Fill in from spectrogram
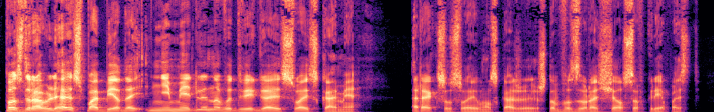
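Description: A man voicing a composed male druid advisor who speaks in a brisk, formal way in an audiobook. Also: low voice, animated. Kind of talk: audiobook character reading.

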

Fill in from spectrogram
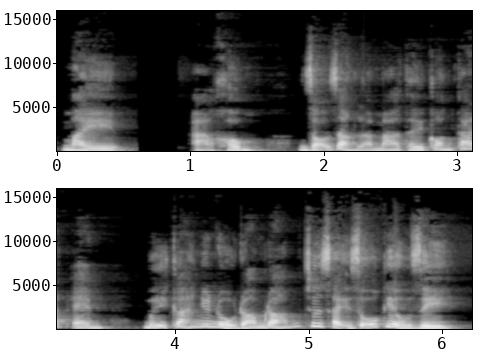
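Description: A woman voicing a domineering middle-aged stepmother who scolds loudly in an audio story. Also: medium pitch, expressive, normal speed, husky. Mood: scolding. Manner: loud, scolding.

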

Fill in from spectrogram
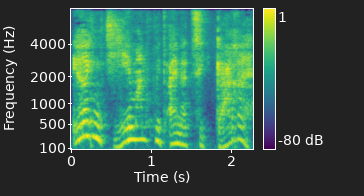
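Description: A nosy village neighbour chatters and teases in a 1960s radio drama. Her pitch swoops up and down in lively turns. She sounds gossipy and prying. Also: a little slow. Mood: chatty teasing.

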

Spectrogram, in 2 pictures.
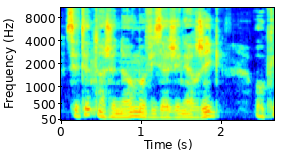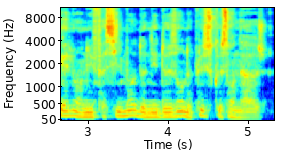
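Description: A man narrates a novel aloud in a measured, steady storytelling manner. His voice is mellow and dark, with a husky edge. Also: mid-range voice. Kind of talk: audiobook reading of a novel.

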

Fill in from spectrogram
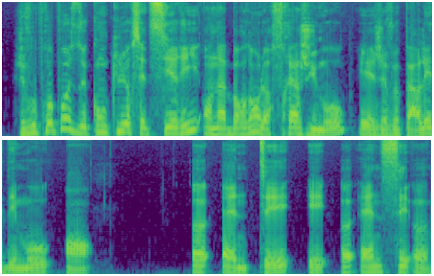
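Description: A man's voice: medium pitch, dark tone, no room sound. Patient male language teacher, dry studio sound. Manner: patient, spells out words letter by letter and prompts the listener. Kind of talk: recorded audio language lesson.

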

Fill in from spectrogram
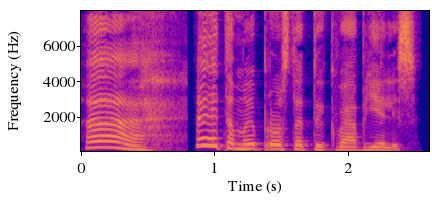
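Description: A woman's voice: on the high side, very animated, normal speed. A woman doing a bold playful storybook boy. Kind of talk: children's storybook reading.

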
